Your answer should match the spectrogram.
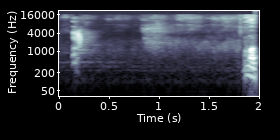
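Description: A man's single short hiccup, about a fifth of a second in, followed by near quiet before his speech resumes at the very end.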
